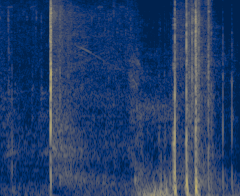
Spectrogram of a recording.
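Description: Shotgun shots during a pigeon hunt: one sharp blast, then a cluster of several quick reports a little over a second later, loud and outdoors with a short echo.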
